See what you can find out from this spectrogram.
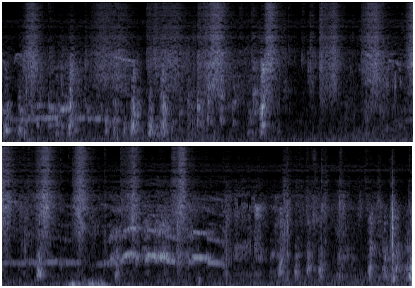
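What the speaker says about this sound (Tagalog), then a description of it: "Ito, yung dalawang tandang." Two Black Australorp roosters on a free-range plot crow in drawn-out calls between scattered clucks and short squawks, moderately close with faint background noise.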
